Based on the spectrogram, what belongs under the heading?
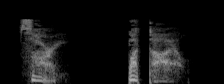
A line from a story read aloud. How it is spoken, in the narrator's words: I whispered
